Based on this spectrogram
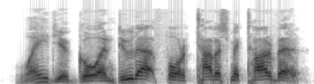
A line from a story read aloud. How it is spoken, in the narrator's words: he grumbled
